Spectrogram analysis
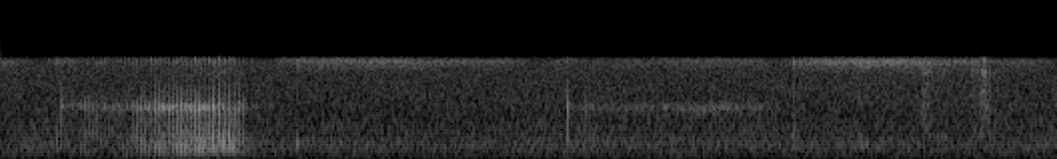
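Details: Mother snoring while asleep: one loud, rough snore on an in-breath, then quieter breathing with faint clicks, over steady room hiss.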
